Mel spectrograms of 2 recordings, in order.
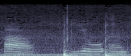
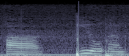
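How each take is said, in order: Both takes have the same delivery.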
